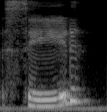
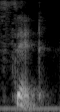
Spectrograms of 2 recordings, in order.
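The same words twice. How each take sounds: First: The vowel is a long a sound. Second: The vowel is a short e sound. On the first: The speaker calls it wrong. "not said" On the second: The speaker calls it right. "This is said. So we have short vowel E sound here"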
